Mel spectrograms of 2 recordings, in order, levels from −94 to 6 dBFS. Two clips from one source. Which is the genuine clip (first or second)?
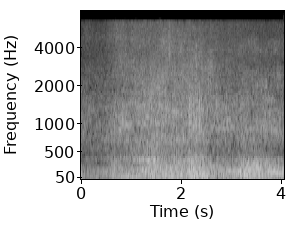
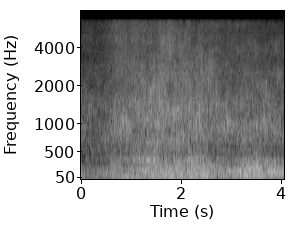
first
